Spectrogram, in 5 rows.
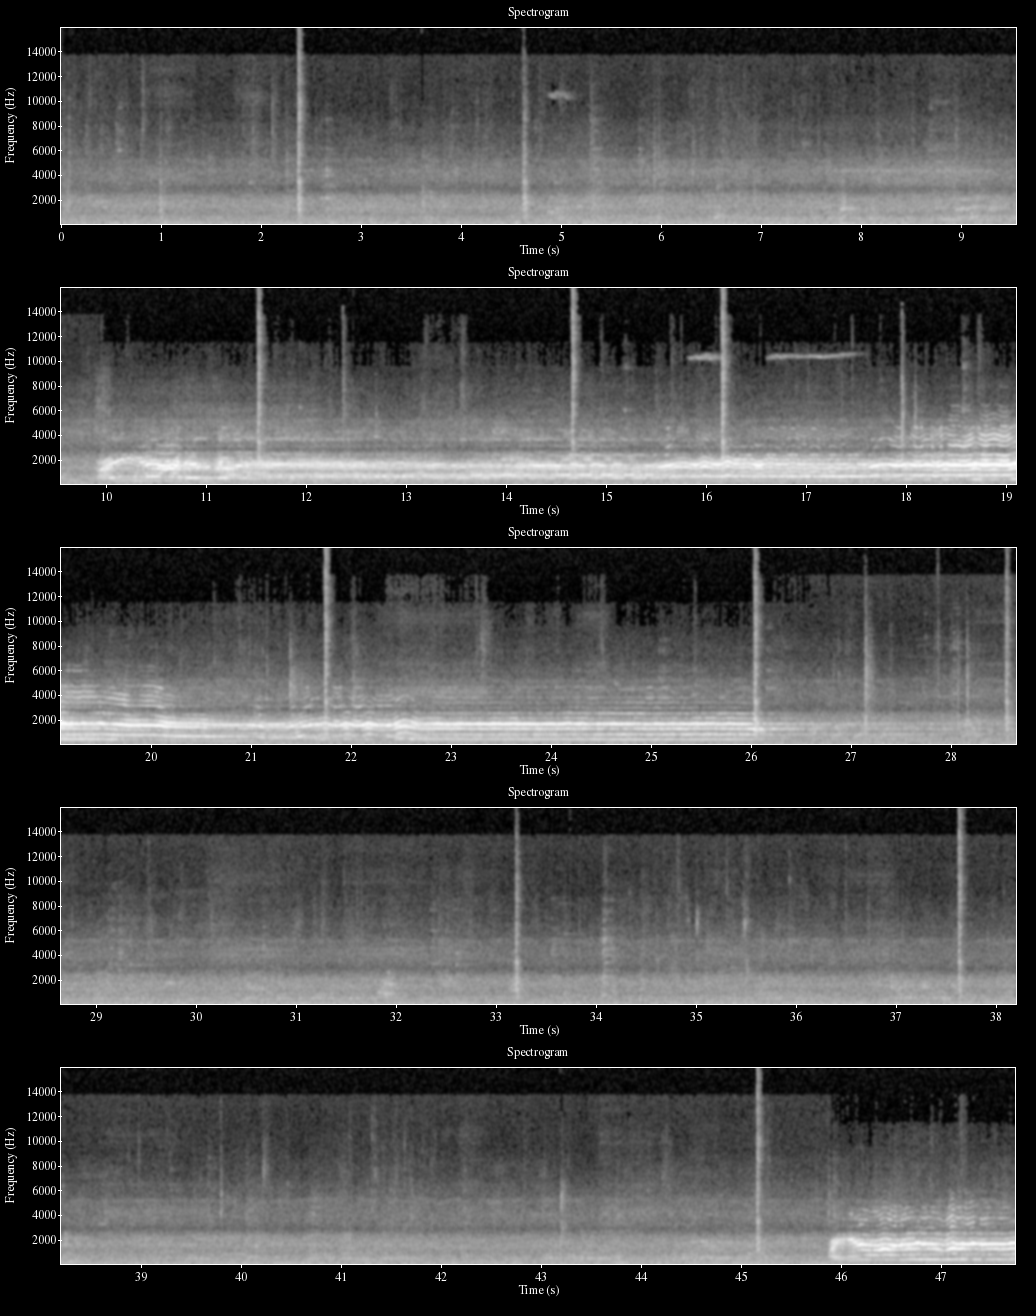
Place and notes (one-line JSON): {"title": "Marina Kalkan, Turkey - 915b Muezzin call to prayer (late evening)", "date": "2022-09-21 20:30:00", "description": "Recording of a late evening call to prayer.\nAB stereo recording (17cm) made with Sennheiser MKH 8020 on Sound Devices MixPre-6 II.", "latitude": "36.26", "longitude": "29.41", "altitude": "6", "timezone": "Europe/Istanbul"}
